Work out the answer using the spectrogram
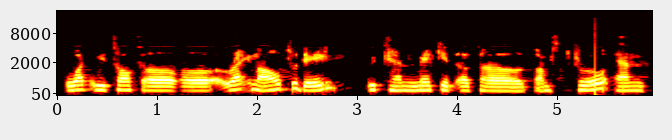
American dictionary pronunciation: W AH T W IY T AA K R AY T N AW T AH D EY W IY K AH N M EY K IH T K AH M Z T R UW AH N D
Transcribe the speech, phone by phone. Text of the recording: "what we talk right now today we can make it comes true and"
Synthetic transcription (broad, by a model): W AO T W IY T AA K R AY T N AW T AH D EY W IY K AH N M EY K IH T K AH M S T R UW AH N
